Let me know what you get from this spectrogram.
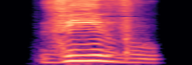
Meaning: idle; slow; lazy
- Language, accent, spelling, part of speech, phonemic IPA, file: Swahili, Kenya, vivu, adjective, /ˈvi.vu/, Sw-ke-vivu.flac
